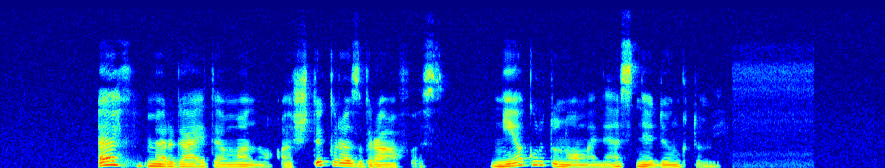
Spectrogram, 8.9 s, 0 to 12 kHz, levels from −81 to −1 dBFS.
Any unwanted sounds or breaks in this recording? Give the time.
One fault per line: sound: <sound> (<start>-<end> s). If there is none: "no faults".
no faults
